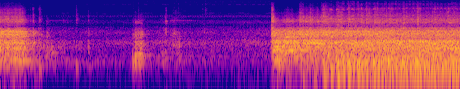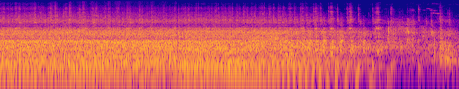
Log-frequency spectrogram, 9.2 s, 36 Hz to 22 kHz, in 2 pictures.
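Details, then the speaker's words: Craftsman 18 hp opposed-twin riding mower after starter solenoid replacement. A couple of short cranks with the choke pulled, then it catches and settles into a steady, even run; healthy. "let's pull the choke out that was a lot better I should have knew better than trying to start without the choke"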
